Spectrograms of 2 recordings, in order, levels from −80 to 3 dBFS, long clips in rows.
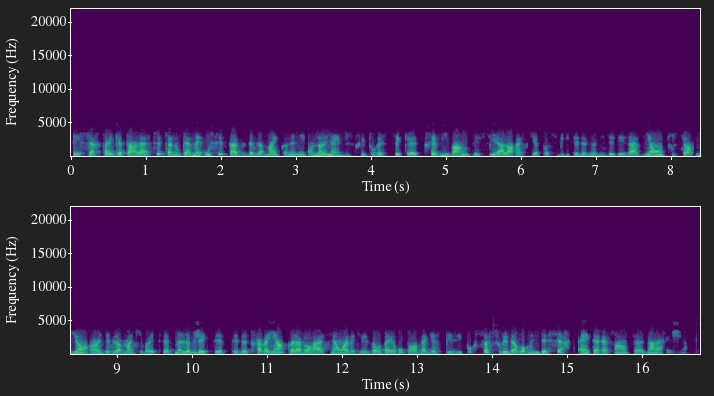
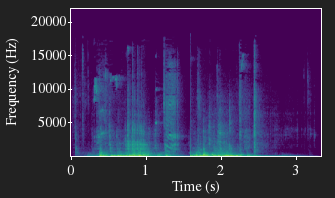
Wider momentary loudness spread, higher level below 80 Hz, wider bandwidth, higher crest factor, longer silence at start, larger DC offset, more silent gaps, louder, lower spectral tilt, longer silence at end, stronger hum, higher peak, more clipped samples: about the same, 10 LU vs 12 LU; second, -72 dBFS vs -20 dBFS; second, 4.8 kHz vs 16 kHz; first, 20 dB vs 14 dB; second, 0.05 s vs 0.2 s; neither; neither; second, -23 LUFS vs -20 LUFS; first, -9.5 dB/octave vs -6.5 dB/octave; second, 0.3 s vs 0.45 s; neither; about the same, -4 dBFS vs -4 dBFS; neither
